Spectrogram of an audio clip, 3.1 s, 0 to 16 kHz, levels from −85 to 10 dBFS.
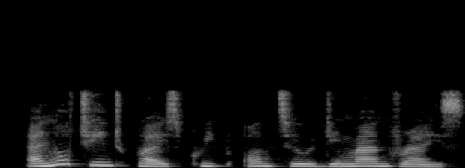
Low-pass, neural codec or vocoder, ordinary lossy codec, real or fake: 7.2 kHz; codec, 16 kHz, 0.5 kbps, FunCodec, trained on LibriTTS, 25 frames a second; AAC, 96 kbps; fake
